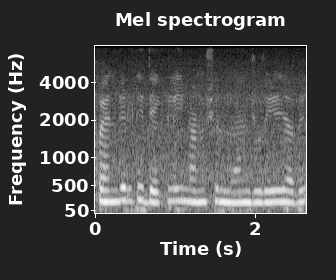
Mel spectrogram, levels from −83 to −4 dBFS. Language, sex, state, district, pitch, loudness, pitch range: Bengali, female, West Bengal, Malda, 205 Hz, -15 LUFS, 200-220 Hz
